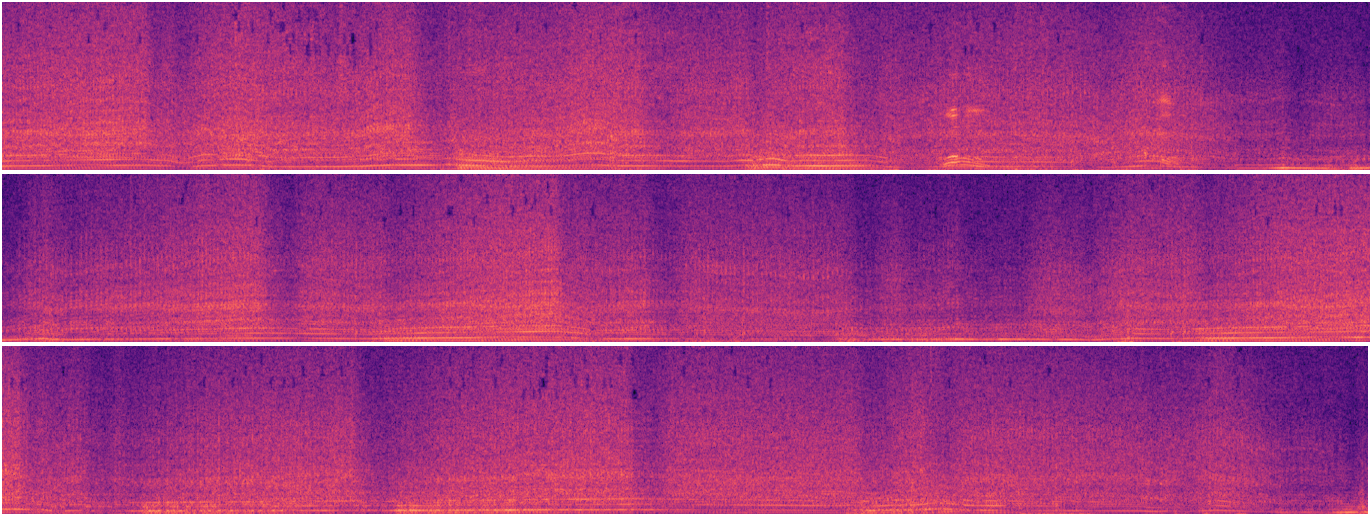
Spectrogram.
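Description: A sports car engine roars and revs up and down as the car speeds along.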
